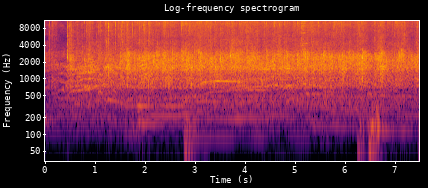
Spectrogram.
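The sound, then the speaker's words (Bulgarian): An audience at a sermon bursts into sustained applause after a brief quiet opening, a dense, steady wash of clapping that holds at an even loudness to the end, with faint voices mixed in underneath. “Човекът до теб, който не пляска, разказах живота му сега.”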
